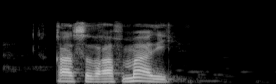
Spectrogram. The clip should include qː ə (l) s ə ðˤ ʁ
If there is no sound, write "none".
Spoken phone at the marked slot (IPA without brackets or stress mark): ɾ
